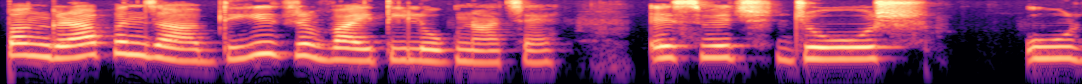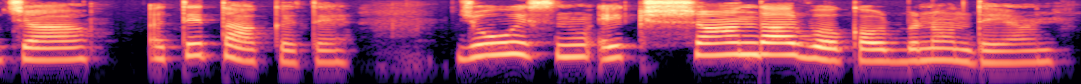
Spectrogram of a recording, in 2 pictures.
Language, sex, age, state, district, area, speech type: Punjabi, female, 18-30, Punjab, Jalandhar, urban, spontaneous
